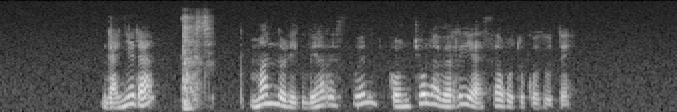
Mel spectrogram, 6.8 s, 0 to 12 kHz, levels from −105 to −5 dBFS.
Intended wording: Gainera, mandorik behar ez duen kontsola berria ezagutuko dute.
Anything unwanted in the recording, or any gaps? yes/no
yes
